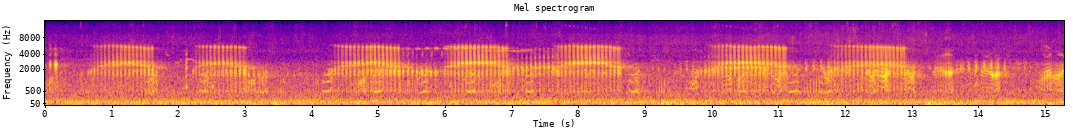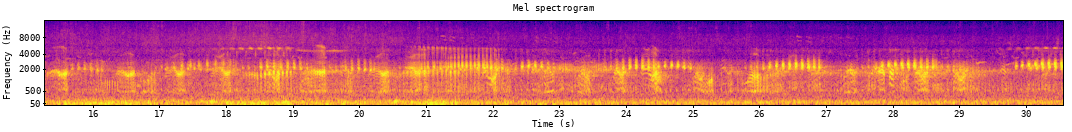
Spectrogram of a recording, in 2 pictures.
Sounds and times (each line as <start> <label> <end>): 0.0 frog concert 3.4
4.2 frog concert 9.0
9.6 frog concert 30.5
